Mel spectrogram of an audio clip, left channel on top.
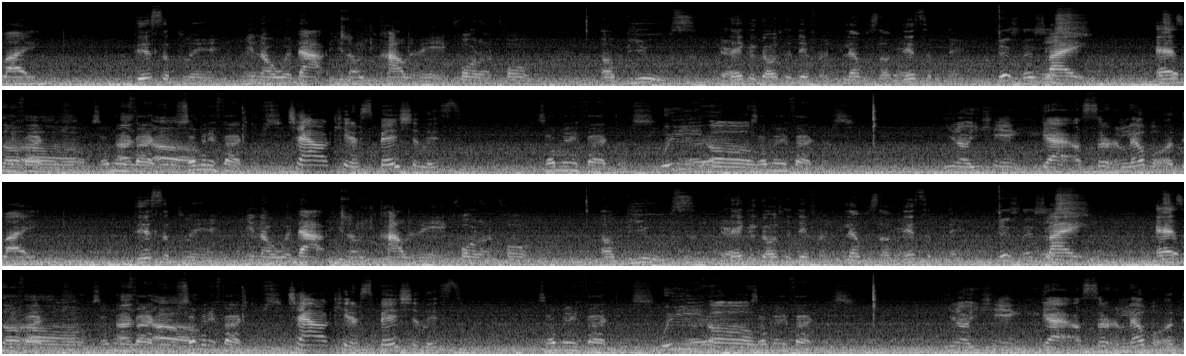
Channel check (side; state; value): both; normal; correlation 0.61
